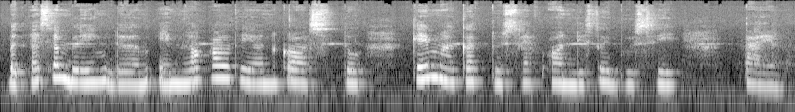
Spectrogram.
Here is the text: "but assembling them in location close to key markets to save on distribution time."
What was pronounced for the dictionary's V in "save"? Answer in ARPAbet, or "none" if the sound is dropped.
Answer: F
